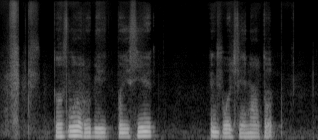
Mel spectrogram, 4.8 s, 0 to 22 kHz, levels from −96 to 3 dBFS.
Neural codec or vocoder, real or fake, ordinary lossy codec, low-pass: codec, 44.1 kHz, 2.6 kbps, DAC; fake; none; none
